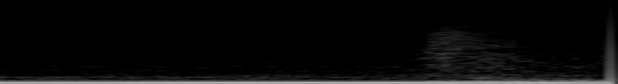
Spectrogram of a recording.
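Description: Electric bass guitar holding one low note through its amplifier, ringing out steadily with no new attacks as the song's final note sustains.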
